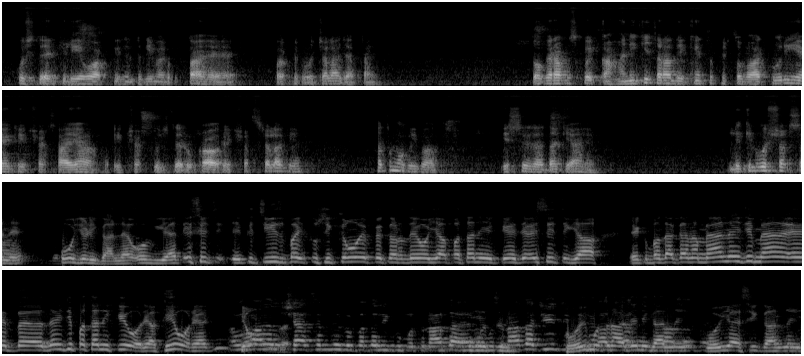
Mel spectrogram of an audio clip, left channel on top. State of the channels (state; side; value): different; both; correlation -0.01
